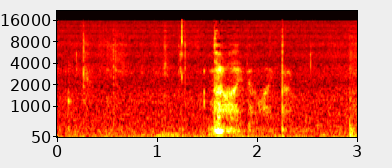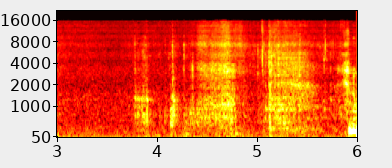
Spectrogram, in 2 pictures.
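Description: Soft rustling of shiny shredded packing filler as fingers dig into it for the next item, in the second half, after a few faint taps and a short breathy sound about a second and a half in.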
